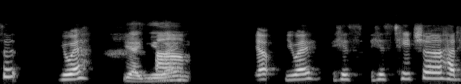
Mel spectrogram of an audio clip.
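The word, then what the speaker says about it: Yueh: Yue, is that how you pronounce it? Yue? Yeah, Yue.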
